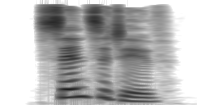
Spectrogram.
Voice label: "sensitive", English word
